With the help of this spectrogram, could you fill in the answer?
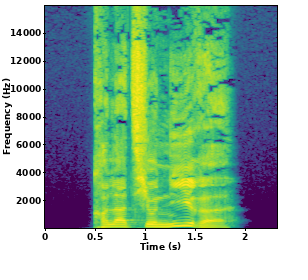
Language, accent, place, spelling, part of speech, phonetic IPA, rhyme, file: German, Germany, Berlin, kollationiere, verb, [kɔlat͡si̯oˈniːʁə], -iːʁə, De-kollationiere.ogg
- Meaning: inflection of kollationieren: 1. first-person singular present 2. first/third-person singular subjunctive I 3. singular imperative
